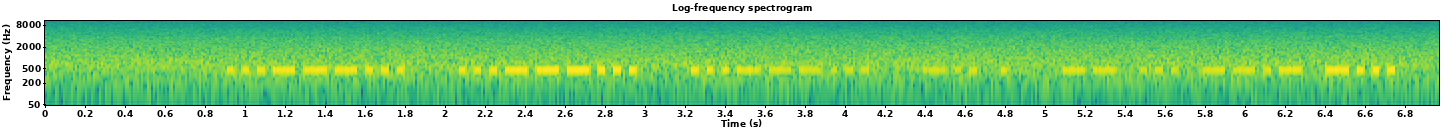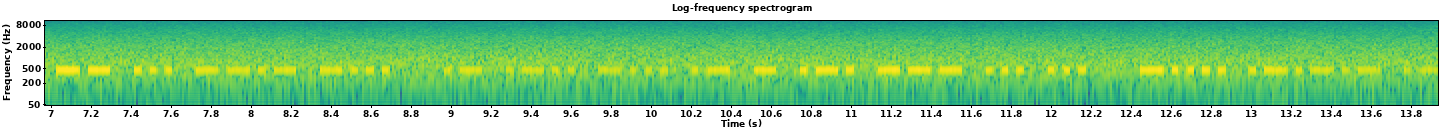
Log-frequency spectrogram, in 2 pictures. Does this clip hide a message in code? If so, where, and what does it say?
Yes: Morse code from 0.8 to 13.9 s, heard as a keyed tone, machine-sent, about 31 wpm, 470 Hz, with heavy radio static, fading and a narrow filter. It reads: <SOS> <SOS> <SOS> DE MSQB MSQB ALBATROSS …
